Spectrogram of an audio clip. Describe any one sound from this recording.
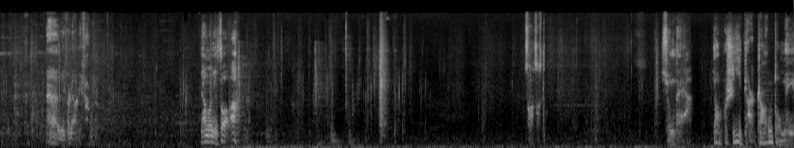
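A middle-aged man speaks eagerly and insistently, close by.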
